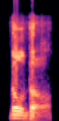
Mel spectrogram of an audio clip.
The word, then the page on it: bulbul: British English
